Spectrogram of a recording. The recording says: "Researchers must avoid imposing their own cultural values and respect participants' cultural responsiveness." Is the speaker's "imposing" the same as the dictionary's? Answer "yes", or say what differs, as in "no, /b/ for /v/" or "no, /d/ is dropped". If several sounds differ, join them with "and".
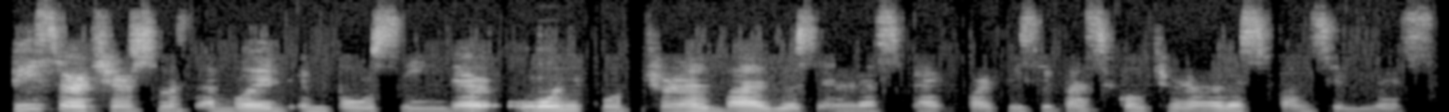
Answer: no, /s/ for /z/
